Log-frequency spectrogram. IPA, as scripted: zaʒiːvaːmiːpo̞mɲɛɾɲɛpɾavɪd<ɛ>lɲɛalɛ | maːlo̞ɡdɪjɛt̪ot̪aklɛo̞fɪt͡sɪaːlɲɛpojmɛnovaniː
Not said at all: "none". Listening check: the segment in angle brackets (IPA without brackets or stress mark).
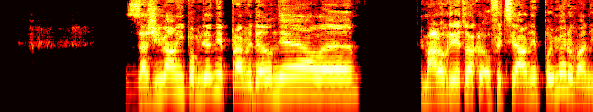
ɛ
